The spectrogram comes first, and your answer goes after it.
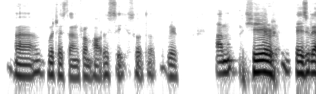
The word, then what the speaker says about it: OHDSI: an open source uh stands for observational Health Data sciences and informatics uh but we like to pronounce it Odyssey uh it's an open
